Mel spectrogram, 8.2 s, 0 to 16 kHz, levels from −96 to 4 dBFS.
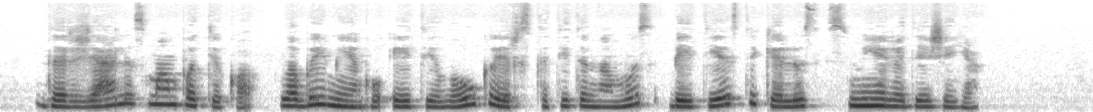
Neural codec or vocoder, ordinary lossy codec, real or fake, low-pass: vocoder, 48 kHz, 128 mel bands, Vocos; MP3, 64 kbps; fake; 14.4 kHz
